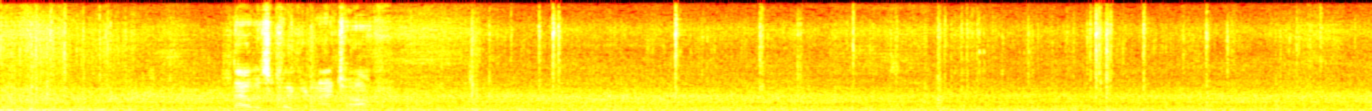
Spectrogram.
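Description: Road and engine noise inside a moving car's cabin: a steady low rumble with scattered light knocks. A brief voice-like sound comes about two seconds in.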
